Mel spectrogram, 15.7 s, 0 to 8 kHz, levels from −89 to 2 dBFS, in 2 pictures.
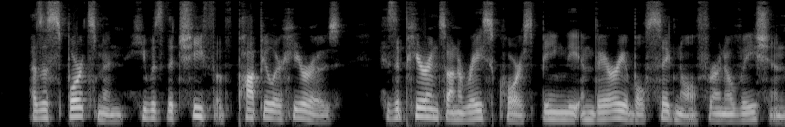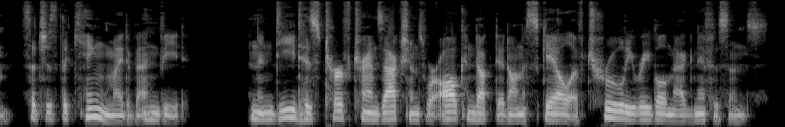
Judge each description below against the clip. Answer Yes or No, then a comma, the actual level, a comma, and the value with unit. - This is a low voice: Yes, low, 120 Hz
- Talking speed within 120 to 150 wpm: No, average, 170 wpm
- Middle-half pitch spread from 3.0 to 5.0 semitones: Yes, average, 3.7 semitones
